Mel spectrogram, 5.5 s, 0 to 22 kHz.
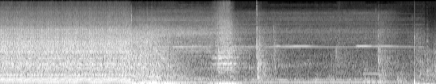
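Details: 2015 Kia Sorento 3.3 GDI with an intermittent crank-but-no-start fault, after reassembly: engine catches and runs with a steady, even hum, then settles quieter. Runs normally, no faults heard.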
